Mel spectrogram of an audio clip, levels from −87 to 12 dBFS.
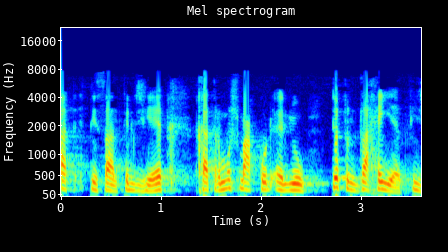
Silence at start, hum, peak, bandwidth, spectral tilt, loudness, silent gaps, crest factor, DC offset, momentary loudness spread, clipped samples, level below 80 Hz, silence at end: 0 s; none; 0 dBFS; 8 kHz; -8.5 dB/octave; -14 LUFS; none; 14 dB; under 0.1%; 4 LU; 0.4%; -48 dBFS; 0 s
